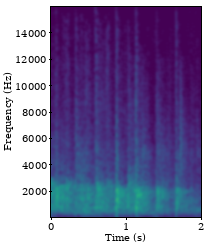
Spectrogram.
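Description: A handful of meeting attendees clap sparsely for a couple of seconds, with sharp, uneven claps standing out over light room noise.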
